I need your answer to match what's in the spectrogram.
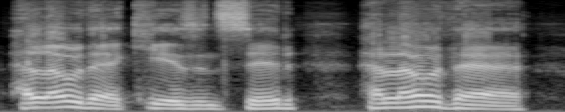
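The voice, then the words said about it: Put-on shifting accent. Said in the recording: “I'm going to keep changing my accent.”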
